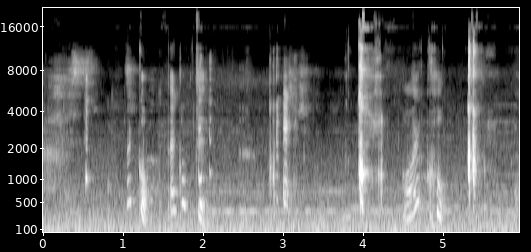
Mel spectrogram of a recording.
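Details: Young infant, who also chokes on milk, hiccups and sneezes: brief sharp coughing bursts between soft fussy vocal sounds.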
